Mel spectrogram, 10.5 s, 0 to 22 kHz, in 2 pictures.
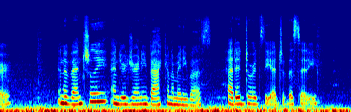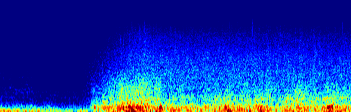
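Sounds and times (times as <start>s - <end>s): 
speech: 0.0s - 0.3s, 0.9s - 4.9s
low thunder-like rumble: 0.0s - 10.5s
steady dense summer rainfall: 6.4s - 10.5s.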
